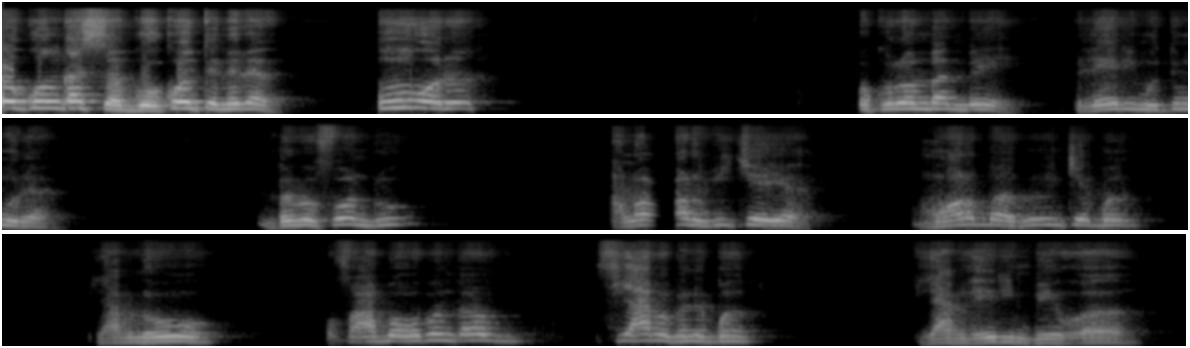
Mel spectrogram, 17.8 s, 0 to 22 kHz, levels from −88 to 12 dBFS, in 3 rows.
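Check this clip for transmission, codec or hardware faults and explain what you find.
Six kinds of fault turn up, spread across the speech.

From 0.00 to 0.93 s there is microphone overload. The loudest peaks sound flattened and crackly, about 5 dB past full scale. The likely cause is an input gain set too high, so the converter sliced off the waveform tops.

Microphone volume stepped down three times: at 1.02 s by about 6 dB, at 2.04 s by about 4 dB, and at 4.68 s by about 2 dB. Speech and background drop together each time. The likely cause is the call software cutting the input gain after that clipping.

A call audio freeze runs from 9.13 to 9.32 s. The sound stalls and trails off as a fading buzz, with about 70 ms of near silence. It likely comes from late packets starving the jitter buffer. Around 160 ms was filled in, and nothing was lost.

A call bitrate drop follows, from 9.73 to 12.30 s. 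The encoder fell from 32 kbps to 13 kbps. The speech turns coarse and watery and loses its top end. It stays that way until the rate climbs back.

At 12.53 s the microphone volume stepped up by about 2 dB. The speech and the background jump together. The software raised the input gain in a single step, having judged the signal too quiet.

A jitter buffer speed-up runs from 13.39 to 15.22 s. The playback runs at about 109% speed with unchanged pitch, so the speech sounds hurried. The receiver trimmed short pitch-period slices, about 150 ms in total, to shrink its backlog.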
